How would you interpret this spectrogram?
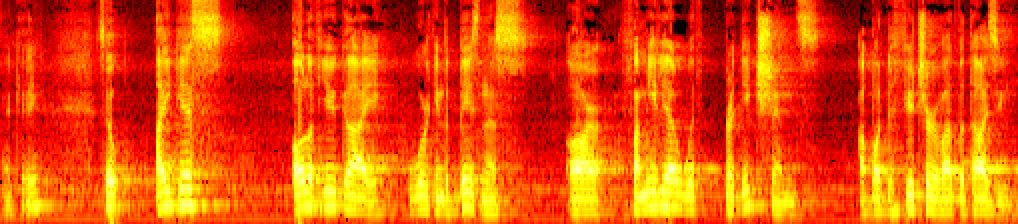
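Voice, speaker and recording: A man whose first language is not English, giving a seminar talk through an interpreter, with many pauses and fillers. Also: mid-range voice. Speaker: seminar speaker. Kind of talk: conference presentation with interpreter. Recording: hall reverb.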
